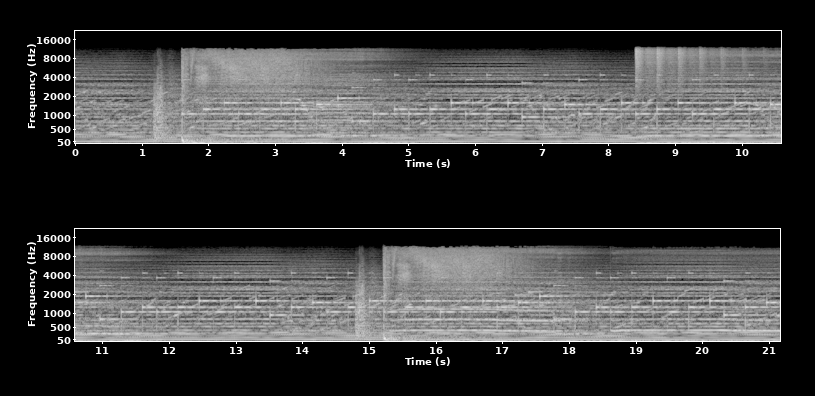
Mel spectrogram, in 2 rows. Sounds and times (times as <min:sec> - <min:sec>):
Dubstep: 0:01.6 - 0:05.3, 0:15.1 - 0:21.1.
